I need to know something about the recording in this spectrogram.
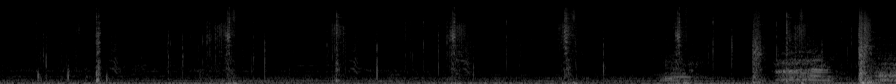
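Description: Weapons strike with sharp clanging hits.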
